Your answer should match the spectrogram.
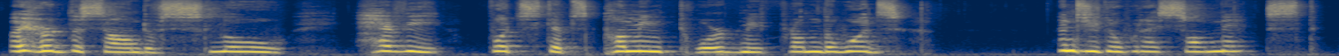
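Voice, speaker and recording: A woman telling stories in a theatrical, suspenseful and deliberate manner, as a host would. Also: high voice, fairly even intonation, dark tone. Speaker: storyteller and host. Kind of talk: animated scripted storytelling.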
